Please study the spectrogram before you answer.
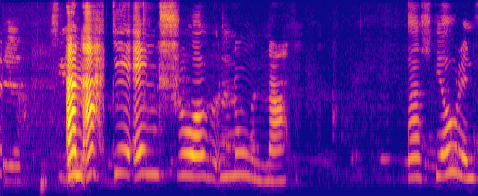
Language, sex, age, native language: Icelandic, female, 9, Icelandic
